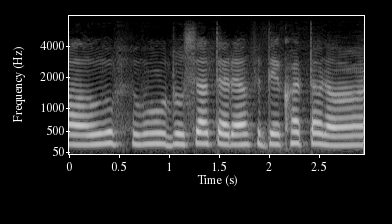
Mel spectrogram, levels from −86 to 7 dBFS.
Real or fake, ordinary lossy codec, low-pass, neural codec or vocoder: fake; none; 7.2 kHz; codec, 16 kHz, 1 kbps, FunCodec, trained on LibriTTS, 50 frames a second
